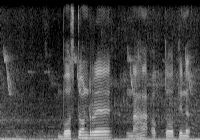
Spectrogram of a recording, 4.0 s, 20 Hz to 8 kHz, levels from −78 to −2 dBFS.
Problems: constant background noise, continuous background conversations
